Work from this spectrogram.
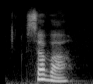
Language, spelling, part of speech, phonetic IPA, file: Russian, сова, noun, [sɐˈva], Ru-сова.ogg
- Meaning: 1. owl 2. night person, night owl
